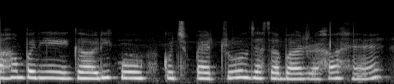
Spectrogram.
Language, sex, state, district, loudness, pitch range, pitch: Hindi, female, Uttar Pradesh, Lalitpur, -14 LUFS, 270-300 Hz, 285 Hz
